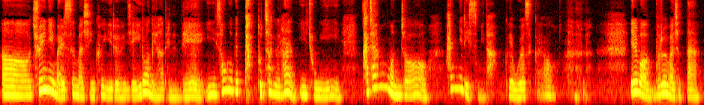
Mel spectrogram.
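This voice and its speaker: A woman's voice: on the low side, big pitch swings, measured pace, darkish tone, husky. A woman pastor giving a chatty, playful Bible teaching talk, asking her listeners questions along the way.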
